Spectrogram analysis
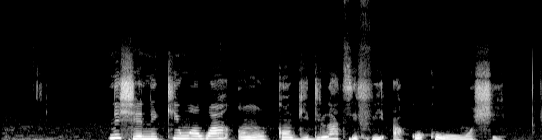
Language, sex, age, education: Yoruba, female, 15-29, tertiary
